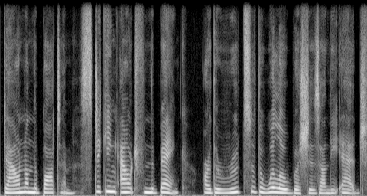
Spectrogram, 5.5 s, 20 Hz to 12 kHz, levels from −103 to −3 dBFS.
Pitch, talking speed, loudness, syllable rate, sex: 240 Hz, 205 wpm, -17 LUFS, 4.9 syllables/s, female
